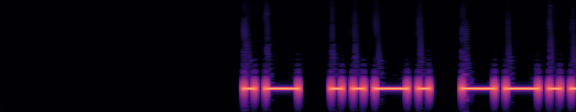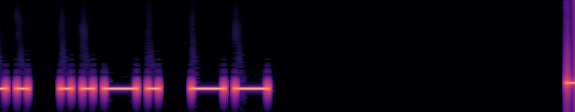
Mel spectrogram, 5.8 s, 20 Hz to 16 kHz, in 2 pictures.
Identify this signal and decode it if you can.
Morse code, heard as a keyed tone, about 22 wpm, 700 Hz. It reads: AF7FM
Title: USA Call Signs - 5 Characters - 4x Character Spacing - 22wpm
